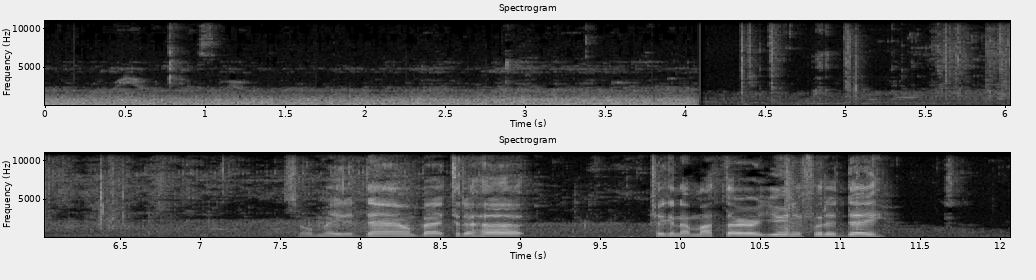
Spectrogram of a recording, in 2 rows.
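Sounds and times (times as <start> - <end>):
outdoor background noise: 0.0 - 12.0
road and engine noise in car: 0.0 - 12.0.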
